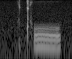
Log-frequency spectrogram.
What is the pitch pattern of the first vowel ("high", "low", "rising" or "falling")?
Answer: low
